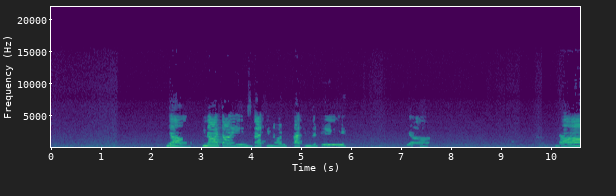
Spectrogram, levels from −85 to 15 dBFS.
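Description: Speech recording with two echo-canceller faults. From 1.34 to 1.99 s the background is gated by the echo canceller. The room sound drops by about 7 dB while loudspeaker playback is active, then returns. The speech then dips in pieces at 2.28–2.4, 2.57–2.78, 3.0–3.08, 3.64–5.69 and 7.07–7.59 s. Drops reach roughly 10 dB, and around 15 dB in the long stretch. The likely cause is speech suppressed in double talk, with the canceller treating the local voice as echo.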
